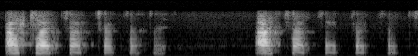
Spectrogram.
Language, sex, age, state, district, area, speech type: Bengali, male, 18-30, West Bengal, Darjeeling, rural, conversation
